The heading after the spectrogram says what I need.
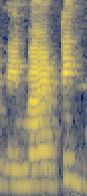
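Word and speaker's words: pneumatic: उसे हम कहते हैं निमैटिक बोन। पी से स्टार्ट होगा स्पेलिंग बच्चों, उसे हम कहते हैं निमैटिक बोन।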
